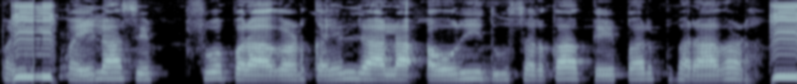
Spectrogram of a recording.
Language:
Bhojpuri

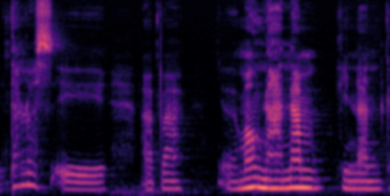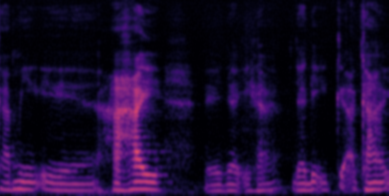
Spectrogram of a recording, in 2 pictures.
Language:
Ratahan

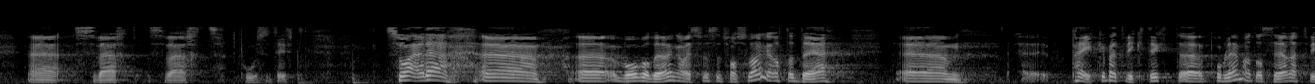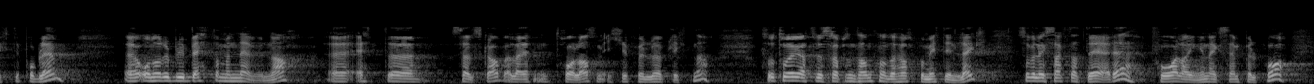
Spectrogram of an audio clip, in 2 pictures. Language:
Norwegian Nynorsk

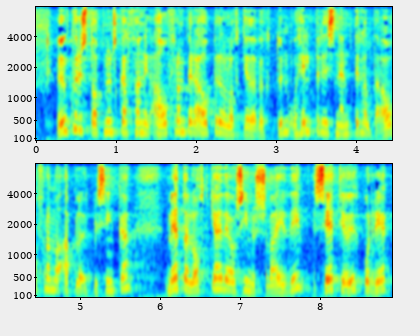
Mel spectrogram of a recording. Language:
Icelandic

